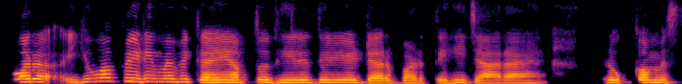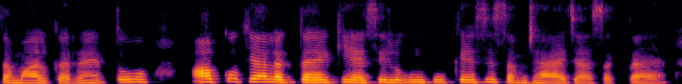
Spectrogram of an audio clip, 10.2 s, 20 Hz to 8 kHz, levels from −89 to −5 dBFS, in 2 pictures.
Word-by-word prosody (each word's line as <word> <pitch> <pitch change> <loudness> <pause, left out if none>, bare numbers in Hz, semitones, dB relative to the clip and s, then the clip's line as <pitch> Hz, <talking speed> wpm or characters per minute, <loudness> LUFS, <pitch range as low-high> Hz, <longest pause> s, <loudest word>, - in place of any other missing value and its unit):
और 275 0 +5 0.2
युवा 295 +8 -2
पीढ़ी 300 -2 -1
में 290 -1 -2
भी 275 - -2
कहें 235 -1 +5
अब 225 -1 +2
तो 240 -1 +3
धीरे-धीरे 230 +1 +2
ये 225 -1 +4
डर 210 0 +3
बढ़ते 195 -1 -2
ही 220 +2 0
जा 200 -3 +2
रहा 195 0 0
है, 200 0 -7 0.5
लोग 225 0 +1
कम 230 0 +5
इस्तेमाल 210 -2 -1
कर 200 -1 -2
रहे 205 +1 -5
हैं। 210 0 -7
तो 250 0 -2 0.4
आपको 275 +2 +1
क्या 275 0 +1
लगता 235 -1 +3
है 235 0 +4
कि 245 +2 -4
ऐसे 225 +2 0
लोगों 235 0 -2
को 240 0 -6
कैसे 245 +1 -2
समझाया 210 -4 -2
जा 195 0 -5
सकता 185 - -7
है? 185 +1 -7
230 Hz, 210 wpm, -25 LUFS, 210-245 Hz, 0.5 s, और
